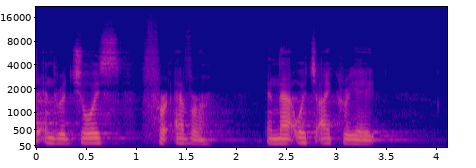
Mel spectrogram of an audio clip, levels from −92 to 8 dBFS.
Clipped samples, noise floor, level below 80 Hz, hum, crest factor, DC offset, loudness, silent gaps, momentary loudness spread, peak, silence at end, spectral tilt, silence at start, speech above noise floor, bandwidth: under 0.1%; -67 dBFS; under -90 dBFS; none; 22 dB; under 0.1%; -39 LUFS; none; 11 LU; -18 dBFS; 0.45 s; -5.5 dB/octave; 0 s; 29 dB; 14.5 kHz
